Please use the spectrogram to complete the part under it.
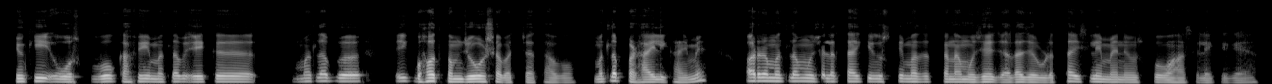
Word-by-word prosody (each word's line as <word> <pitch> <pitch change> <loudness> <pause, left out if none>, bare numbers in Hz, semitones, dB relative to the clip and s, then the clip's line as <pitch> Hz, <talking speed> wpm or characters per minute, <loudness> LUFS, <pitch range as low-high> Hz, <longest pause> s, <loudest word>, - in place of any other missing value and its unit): क्योंकि 140 +1 +3
उस 125 +3 +1
वो 135 +3 +3
काफ़ी 130 +2 0
मतलब 130 +1 -1
एक 125 0 -1
अ, 130 -2 +2 0.5
मतलब 155 +1 -2
अ, 145 0 +5 0.4
एक 155 -1 -1
बहुत 150 +3 +5
कमज़ोर-सा 130 0 +5
बच्चा 105 -1 -4
था 105 0 -10
वो, 100 0 -9 0.2
मतलब 160 +7 +1
पढ़ाई-लिखाई 115 -1 -1
में। 150 +11 -2 0.4
और 160 0 +5
मतलब 150 -1 +1
मुझे 145 -2 0
लगता 140 0 -2
है 135 - 0
कि 140 +1 -3
उसकी 130 +1 -3
मदद 130 -2 -1
करना 120 -1 0
मुझे 120 +1 +1
ज़्यादा 110 +1 -1
ज़रूरत 105 -2 -1
था - - +2
इसलिए 130 0 -1
मैंने 115 -2 -2
उसको 105 0 -4
वहाँ 100 -1 -3
से 100 0 -18
लेके 95 0 -11
गया। 100 +2 -13
125 Hz, 180 wpm, -23 LUFS, 110-140 Hz, 0.5 s, अ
